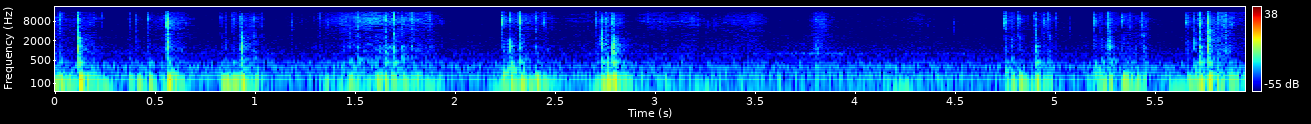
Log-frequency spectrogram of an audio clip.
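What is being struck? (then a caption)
Plastic computer keyboard. Fingertips type rapidly on the round keys of a dark grey plastic wireless keyboard. Short, dry clicks with a low thud and a bright clatter come in irregular bursts, with a quieter pause in the middle of the clip.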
